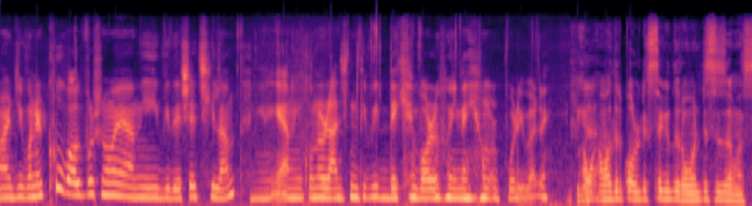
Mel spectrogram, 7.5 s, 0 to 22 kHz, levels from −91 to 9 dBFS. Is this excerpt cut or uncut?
cut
